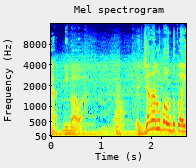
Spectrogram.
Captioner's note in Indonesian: suara transisi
